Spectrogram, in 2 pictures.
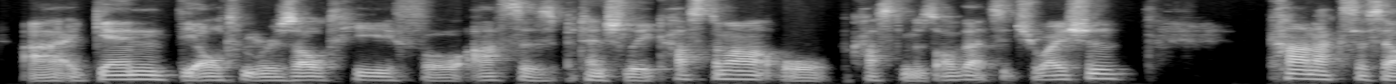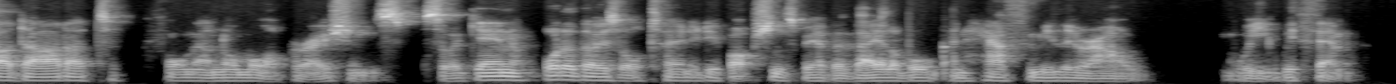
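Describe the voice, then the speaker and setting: With an Australian accent, a man talks at a very fast pace, his very deep, low voice carrying vocal fry. His intonation is lively against a quiet background. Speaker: webinar host, operations director. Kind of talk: product webinar presentation. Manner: hesitant, many fillers.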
